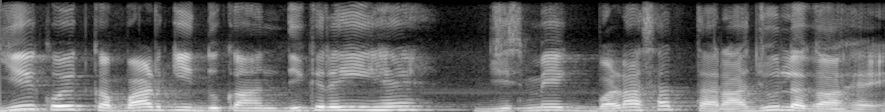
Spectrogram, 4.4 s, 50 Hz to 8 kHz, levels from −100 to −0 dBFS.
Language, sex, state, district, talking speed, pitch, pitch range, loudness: Hindi, male, Chhattisgarh, Raipur, 200 wpm, 210 Hz, 170-230 Hz, -16 LUFS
